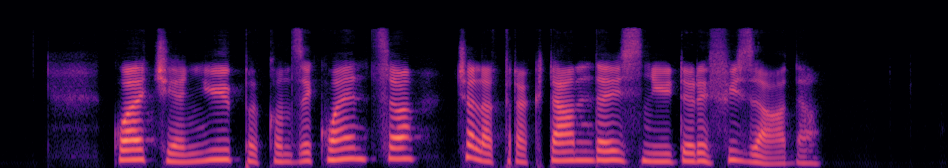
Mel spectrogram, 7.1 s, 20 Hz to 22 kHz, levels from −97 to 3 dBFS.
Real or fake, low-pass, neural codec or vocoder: fake; 10.8 kHz; autoencoder, 48 kHz, 32 numbers a frame, DAC-VAE, trained on Japanese speech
